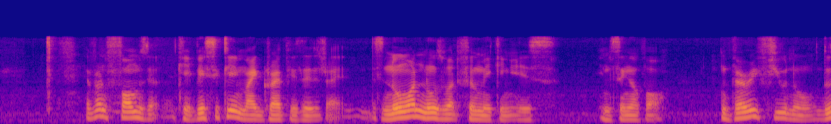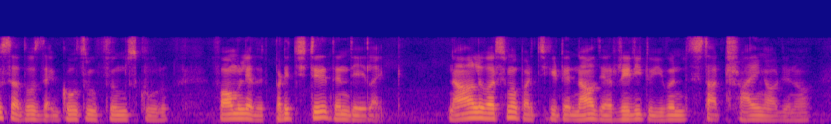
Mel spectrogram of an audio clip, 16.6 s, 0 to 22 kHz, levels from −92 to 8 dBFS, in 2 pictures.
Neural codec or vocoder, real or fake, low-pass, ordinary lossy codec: none; real; 7.2 kHz; none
